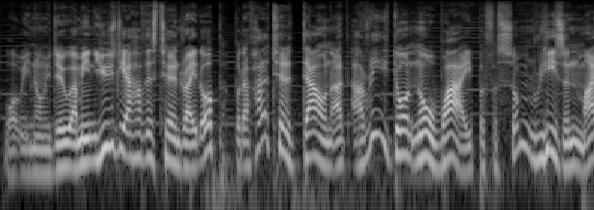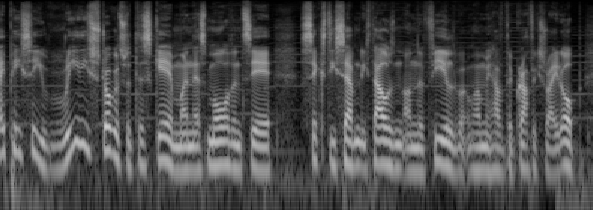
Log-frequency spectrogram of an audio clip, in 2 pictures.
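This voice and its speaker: Croaky man with a cold, rambling gameplay talk. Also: medium pitch, lively intonation, fast talker, few pauses, soft background music. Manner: rambling, hesitant, self-correcting. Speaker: gaming channel host. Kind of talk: casual let's-play commentary.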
